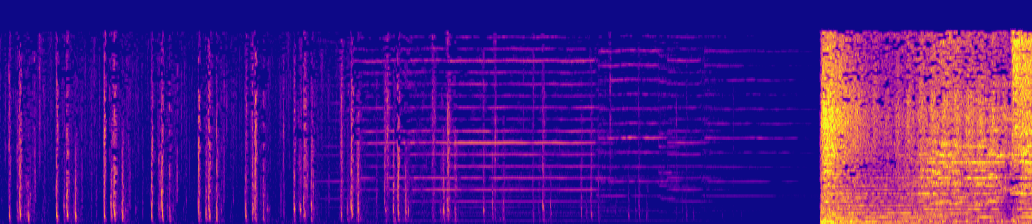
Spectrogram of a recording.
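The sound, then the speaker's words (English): Horse hooves galloping in a fast, steady clip-clop rhythm that gradually fades away to silence, followed by an abrupt loud burst of unrelated sound. “And now, Jesus Christ can gallop with the best.”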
